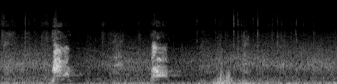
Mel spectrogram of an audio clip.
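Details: A Labrador Retriever jumping and whizzing gives two sharp barks about a second apart, followed by a low thump and general movement noise.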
